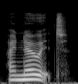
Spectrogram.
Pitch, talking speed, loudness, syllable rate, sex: 220 Hz, 230 wpm, -14 LUFS, 5.3 syllables/s, female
